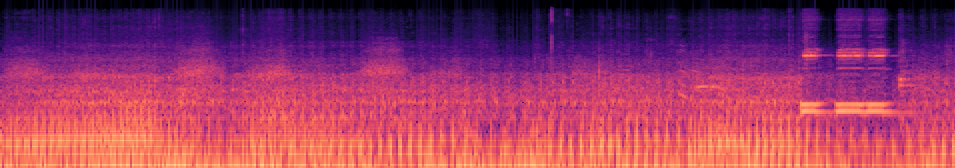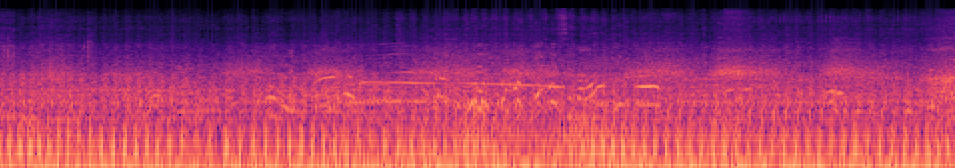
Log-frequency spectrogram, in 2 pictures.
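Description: Motorcycle engine running at low speed as the bike rolls forward and then sits idling. A vehicle horn gives one short blast about six seconds in.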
